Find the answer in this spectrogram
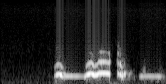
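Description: A great horned owl gives deep, soft hoots, four muffled notes run together in just over a second, the middle ones slightly rising and wavering.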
